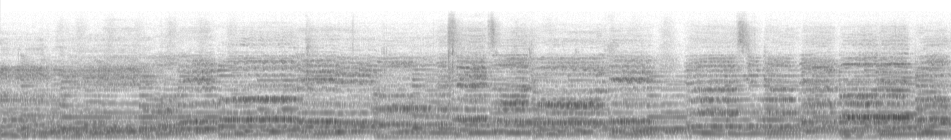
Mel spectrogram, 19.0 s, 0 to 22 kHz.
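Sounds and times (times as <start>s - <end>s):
church choir singing: 0.0s - 19.0s.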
